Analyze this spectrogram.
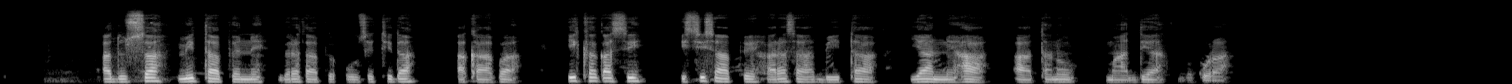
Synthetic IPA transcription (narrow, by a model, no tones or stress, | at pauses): ʔɐd̪ʊsːɐmɪt̪ːaːpːɛnːɛbɪɾɐt̪aːpːɛo̞ːsɛt̪ʰːɪd̪ɐ | ʔɐkʰaːpaː | ʔɪkʰːɐkʼɐsːɪ | ɪsːɪsaːpːɛhɐɾɐsaːbiːt̪ːaː | jaːnːɛɦaː | aːt̪ːɐnɐw | maːd̪ːɪjabʊkʼːʊɾa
